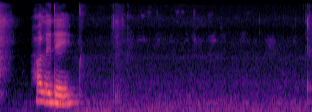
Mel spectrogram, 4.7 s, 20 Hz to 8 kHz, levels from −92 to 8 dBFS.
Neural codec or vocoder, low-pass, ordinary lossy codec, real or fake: vocoder, 44.1 kHz, 128 mel bands every 512 samples, BigVGAN v2; 7.2 kHz; none; fake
